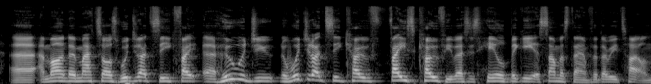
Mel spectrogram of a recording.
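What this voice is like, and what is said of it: English accent. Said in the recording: “I'm in England, man. I'm rocking here in the UK. Hopefully my accent gave that away”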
